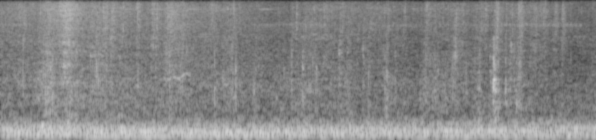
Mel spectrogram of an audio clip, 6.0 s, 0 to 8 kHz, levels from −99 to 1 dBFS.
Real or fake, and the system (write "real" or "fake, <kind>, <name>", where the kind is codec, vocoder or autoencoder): real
